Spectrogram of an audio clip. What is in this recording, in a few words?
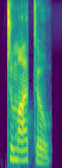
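"tomb", Indian; Dictionary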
